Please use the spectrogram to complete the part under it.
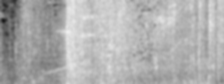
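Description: A large blast crackles and booms.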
